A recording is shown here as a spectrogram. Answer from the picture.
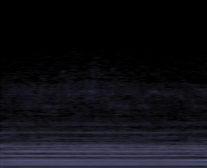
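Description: Cello bowed on one long, steady held note.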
